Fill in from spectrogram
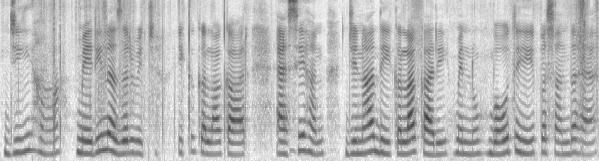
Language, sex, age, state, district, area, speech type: Punjabi, female, 18-30, Punjab, Jalandhar, urban, spontaneous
